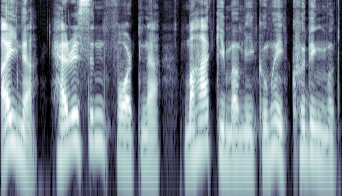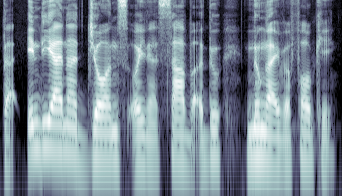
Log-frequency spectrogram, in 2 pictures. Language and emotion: Manipuri, happy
